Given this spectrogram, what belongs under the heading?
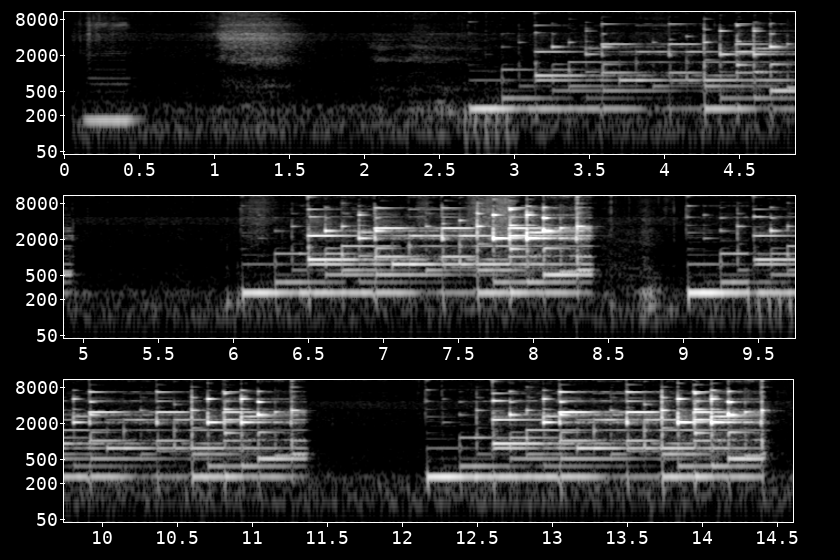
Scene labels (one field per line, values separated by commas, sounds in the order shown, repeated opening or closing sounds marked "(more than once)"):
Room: bedroom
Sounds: phone ringing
